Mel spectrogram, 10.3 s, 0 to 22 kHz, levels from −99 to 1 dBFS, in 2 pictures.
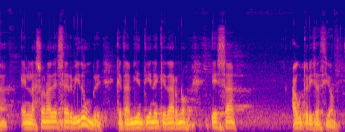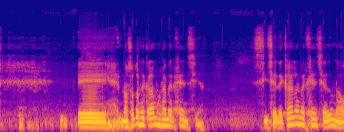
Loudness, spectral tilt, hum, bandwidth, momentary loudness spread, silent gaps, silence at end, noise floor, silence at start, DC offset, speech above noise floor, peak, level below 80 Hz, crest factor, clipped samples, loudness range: -17 LUFS; -8.5 dB/octave; none; 8.4 kHz; 15 LU; none; 0 s; -48 dBFS; 0 s; under 0.1%; 32 dB; -2 dBFS; -48 dBFS; 14 dB; under 0.1%; 6 LU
